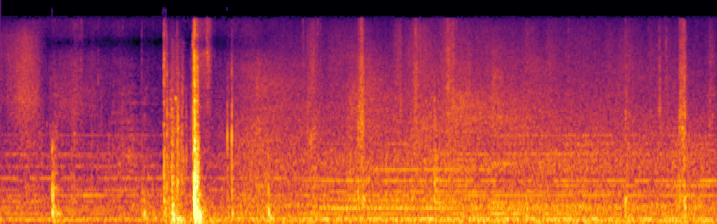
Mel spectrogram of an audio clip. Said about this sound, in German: Er öffnet die Tür und steigt aus.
